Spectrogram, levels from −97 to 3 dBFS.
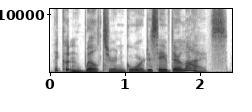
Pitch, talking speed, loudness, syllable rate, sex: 220 Hz, 220 wpm, -16 LUFS, 4.8 syllables/s, female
